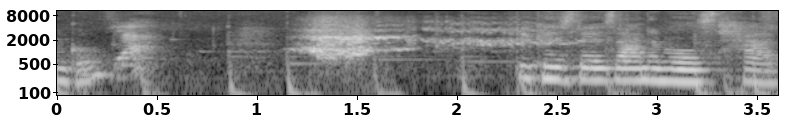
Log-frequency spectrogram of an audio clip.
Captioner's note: tires screeching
